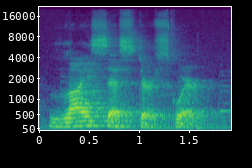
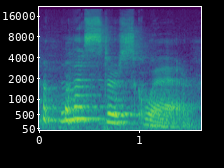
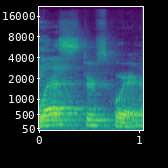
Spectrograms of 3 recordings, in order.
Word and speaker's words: Leicester Square: If I were to pronounce this word, I would say Leicester Square. And nobody would understand you. It's Leicester Square, okay? Leicester Square. Leicester Square.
